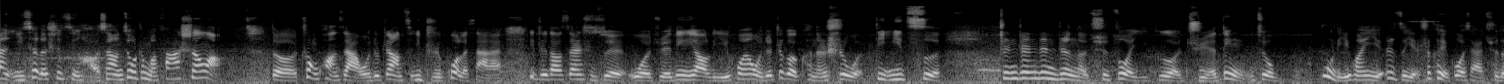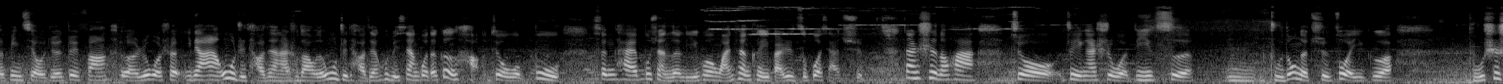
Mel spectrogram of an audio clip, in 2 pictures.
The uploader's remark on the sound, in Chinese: 这期是来自塞尔维亚首都贝尔格雷德街头的现场报道。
